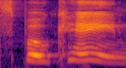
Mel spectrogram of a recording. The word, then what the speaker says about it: Spokane: Spokane, police, we come one at a time here in Spokane. We come, just one person, we look for four criminals at a time. – Ooh, and left. You also pronounce it Spokane, which is cool.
